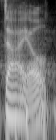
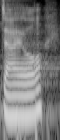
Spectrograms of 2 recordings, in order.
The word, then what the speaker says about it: Diehl: this is JT, I'm assuming it's pronounced Dial, D-I-E-H-L, 74.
